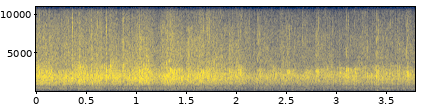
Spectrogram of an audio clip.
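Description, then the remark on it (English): A crowd applauds steadily for speakers Dr. Gabrielle Walker and Dr. Gail Bradbury, a dense wash of many hands clapping at once, loud and sustained throughout with only a slight dip in intensity toward the end. “Let's hear it one more time.”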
